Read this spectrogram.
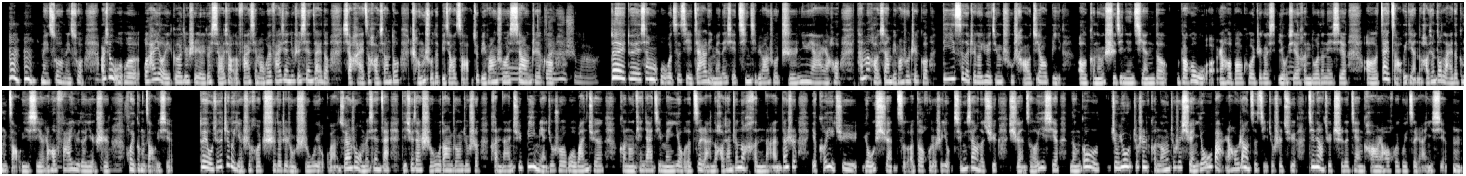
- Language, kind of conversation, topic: Chinese, podcast, 简单的饮食和自然生活之间有什么联系？
- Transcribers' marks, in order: none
